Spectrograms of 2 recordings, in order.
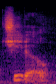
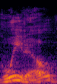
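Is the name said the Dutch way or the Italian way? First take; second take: Dutch; Italian. First: The name is said with a Dutch pronunciation. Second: The name is said as it looks when read. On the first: The speaker calls it right. "in Dutch you would pronounce that Cheeto" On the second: The speaker calls it wrong. "I know it looks like Guido"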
